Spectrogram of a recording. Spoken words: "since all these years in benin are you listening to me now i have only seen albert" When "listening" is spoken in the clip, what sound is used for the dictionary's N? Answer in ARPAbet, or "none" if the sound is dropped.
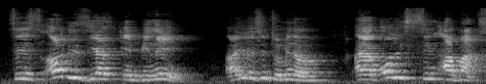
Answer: none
